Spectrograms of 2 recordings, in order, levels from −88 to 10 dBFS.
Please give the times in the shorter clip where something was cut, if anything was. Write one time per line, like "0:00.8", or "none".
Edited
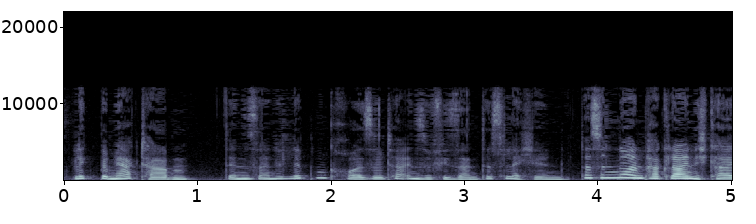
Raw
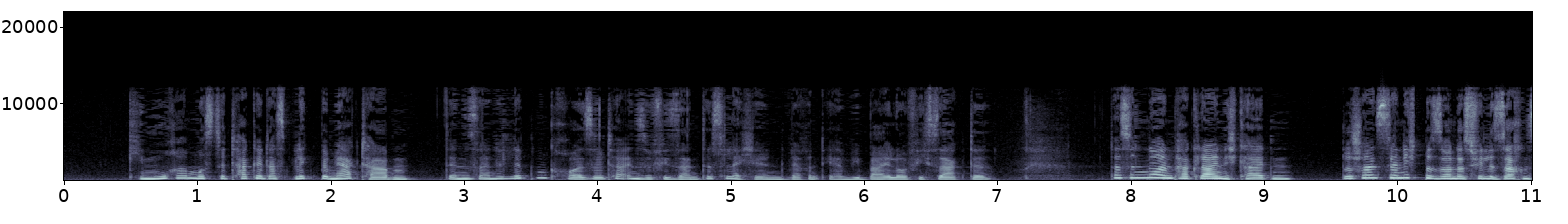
0:03.8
